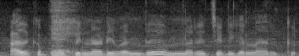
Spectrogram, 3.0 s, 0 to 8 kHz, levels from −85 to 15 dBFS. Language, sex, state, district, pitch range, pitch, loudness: Tamil, female, Tamil Nadu, Kanyakumari, 195-225 Hz, 205 Hz, -19 LUFS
